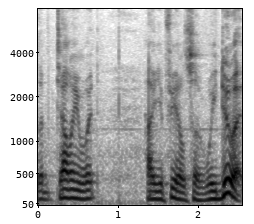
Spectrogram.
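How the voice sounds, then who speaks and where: A man's voice with a dark, mellow tone in an American accent. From California. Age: 90s. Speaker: grandfather telling life stories. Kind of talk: family interview, storytelling. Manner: animated.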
